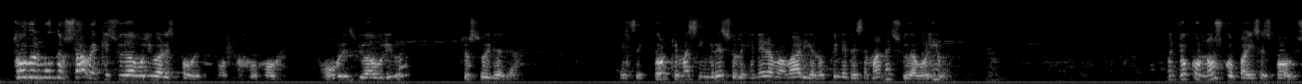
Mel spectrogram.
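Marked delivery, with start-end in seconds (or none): none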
